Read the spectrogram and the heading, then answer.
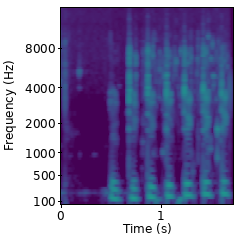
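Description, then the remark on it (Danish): Beer glugs out of a bottle into a glass in a quick, steady series of about seven gurgling pulses, fairly loud, with no talking over it; poured on Funen, Denmark, in spring. “Jeg kan hælde op i Skal vi dele den så?”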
